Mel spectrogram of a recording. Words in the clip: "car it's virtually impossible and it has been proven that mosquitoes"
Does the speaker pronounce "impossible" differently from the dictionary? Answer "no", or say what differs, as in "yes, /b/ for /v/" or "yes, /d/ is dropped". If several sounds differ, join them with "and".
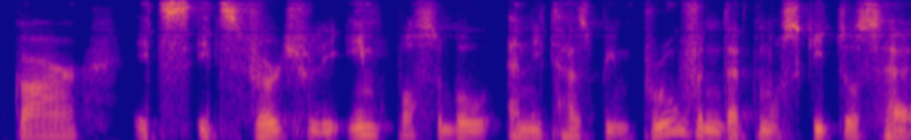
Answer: no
